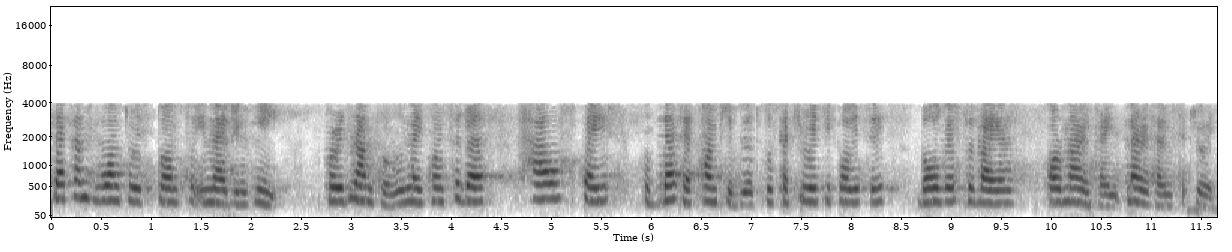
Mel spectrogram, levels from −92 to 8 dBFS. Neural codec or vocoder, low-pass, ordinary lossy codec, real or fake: codec, 16 kHz, 2 kbps, FreqCodec, smaller model; 7.2 kHz; AAC, 16 kbps; fake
